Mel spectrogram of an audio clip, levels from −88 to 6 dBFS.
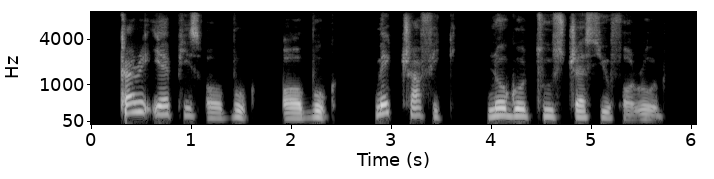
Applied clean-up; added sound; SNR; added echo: none; none; none; none.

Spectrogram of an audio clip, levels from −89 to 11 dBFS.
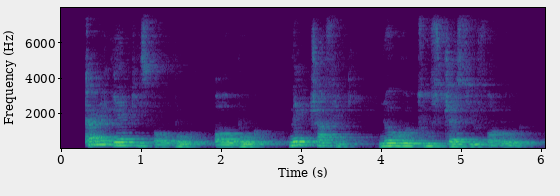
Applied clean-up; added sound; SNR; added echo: none; none; none; reverberation time 0.9 s.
